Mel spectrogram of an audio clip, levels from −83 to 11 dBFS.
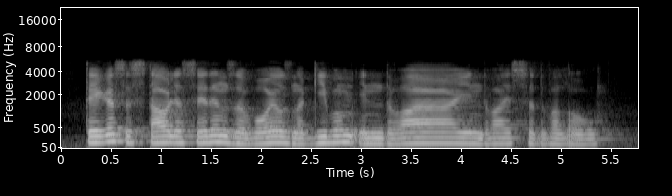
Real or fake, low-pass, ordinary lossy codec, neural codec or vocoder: real; 5.4 kHz; none; none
